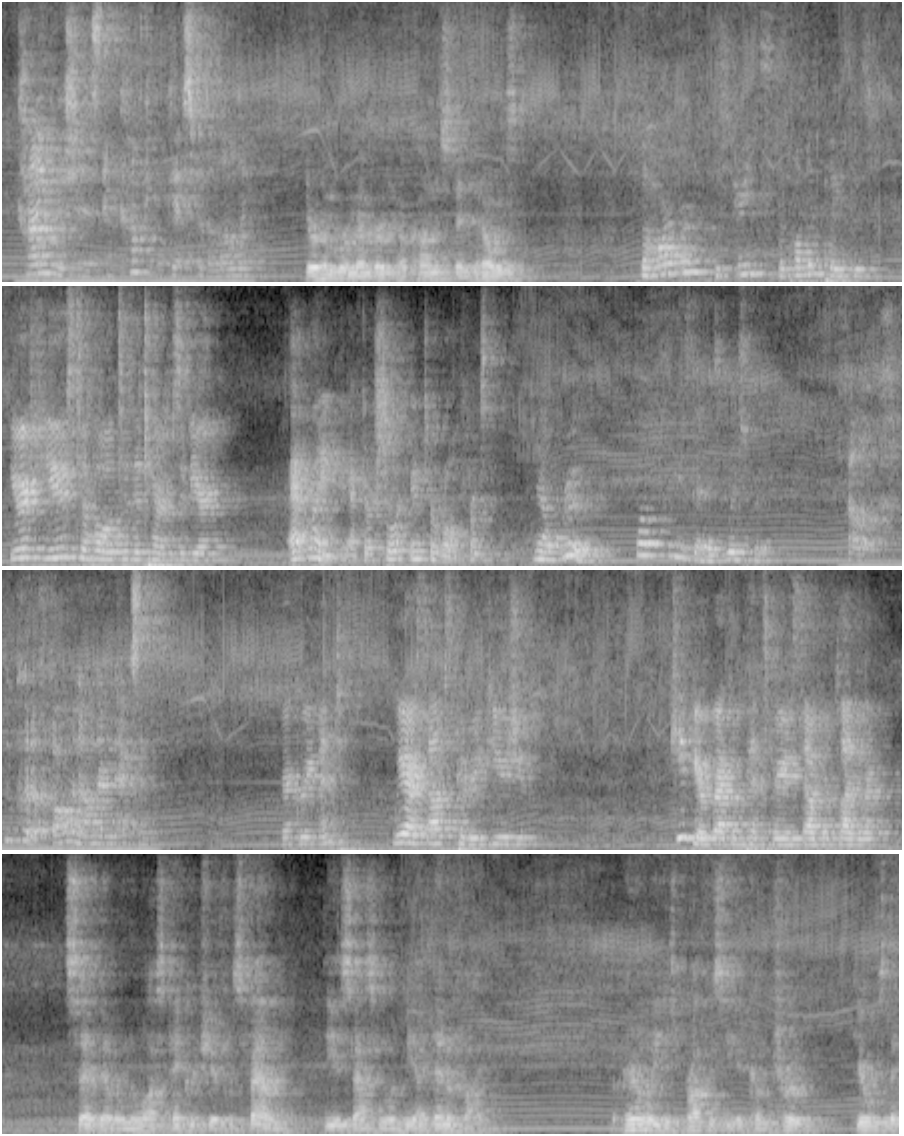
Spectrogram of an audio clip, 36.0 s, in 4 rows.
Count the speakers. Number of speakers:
six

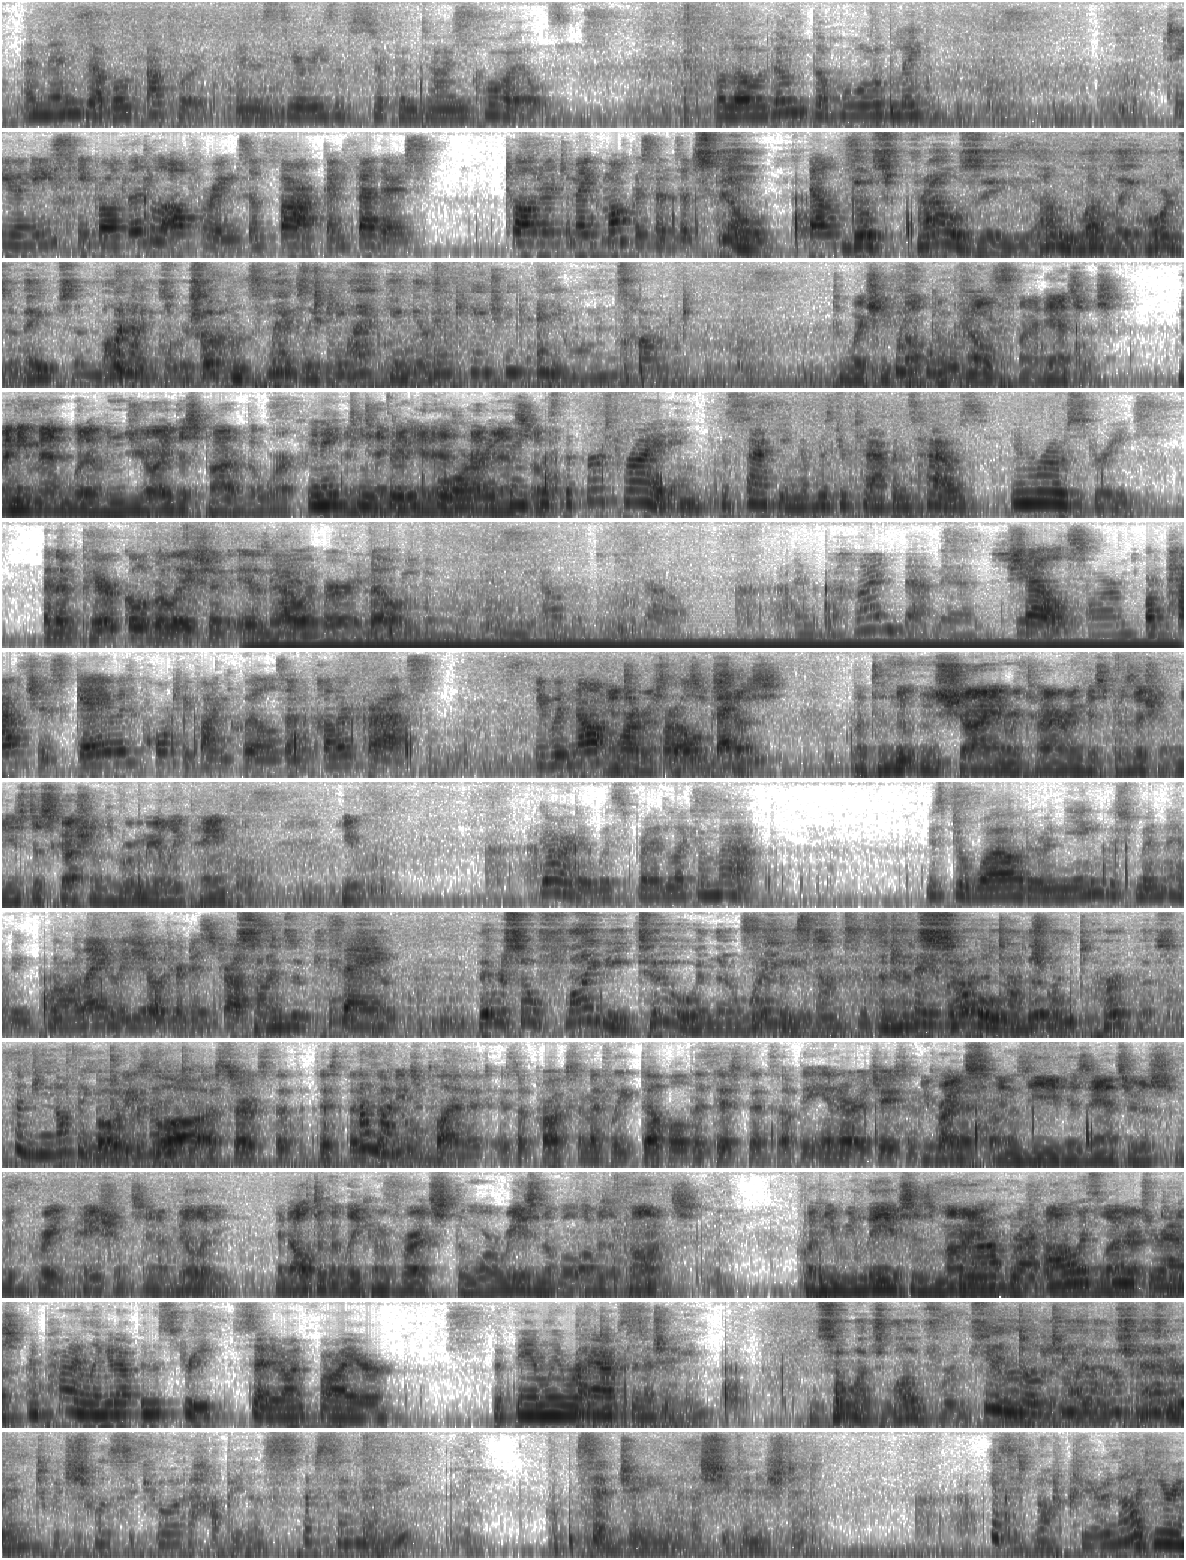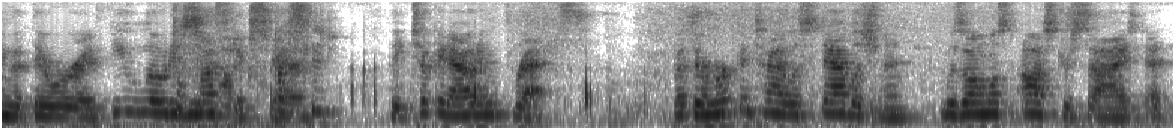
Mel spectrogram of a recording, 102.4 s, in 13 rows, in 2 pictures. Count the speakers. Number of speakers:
eight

